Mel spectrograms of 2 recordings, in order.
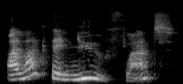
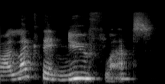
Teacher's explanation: the focus the most important word is new so the speaker is saying new as a contrast to the old flat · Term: contrastive type of focus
